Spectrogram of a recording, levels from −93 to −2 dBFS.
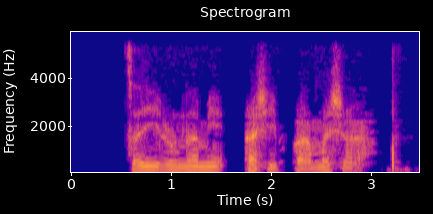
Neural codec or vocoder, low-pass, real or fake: none; 5.4 kHz; real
